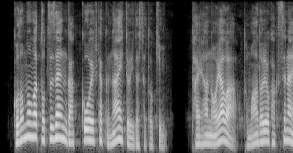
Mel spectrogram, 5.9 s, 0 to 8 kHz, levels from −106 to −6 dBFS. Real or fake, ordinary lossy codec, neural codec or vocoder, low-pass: fake; none; codec, 16 kHz, 4.8 kbps, FACodec; none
